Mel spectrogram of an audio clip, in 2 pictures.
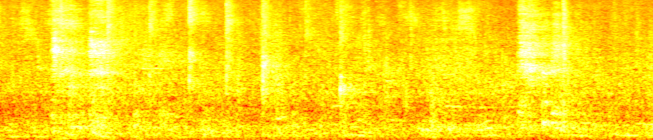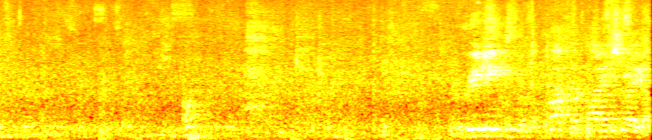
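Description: An audience murmurs quietly in a large echoing hall.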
